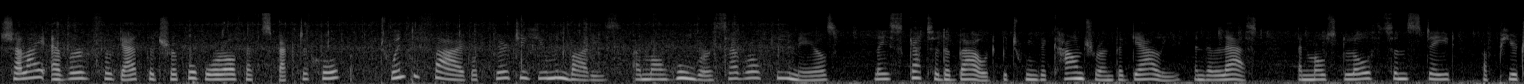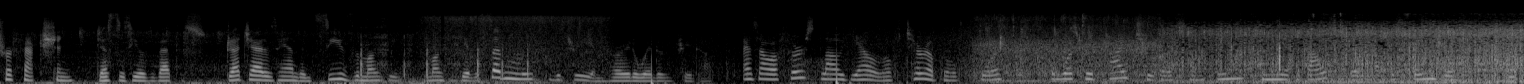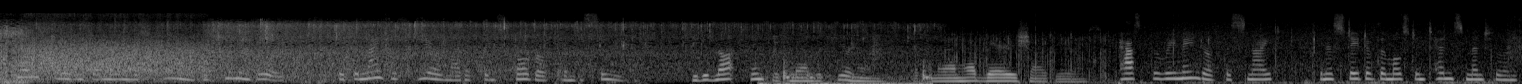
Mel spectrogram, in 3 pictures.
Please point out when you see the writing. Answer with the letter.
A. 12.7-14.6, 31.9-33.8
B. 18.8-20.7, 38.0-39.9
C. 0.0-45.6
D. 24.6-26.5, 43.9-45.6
B.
